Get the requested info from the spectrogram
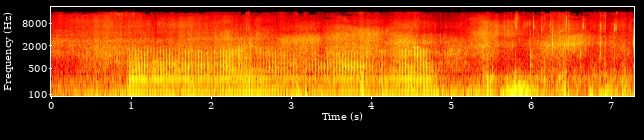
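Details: Cat's low, continuous purr runs for nearly four seconds under a bed of rustling, hissy background noise, with scattered soft knocks afterwards.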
